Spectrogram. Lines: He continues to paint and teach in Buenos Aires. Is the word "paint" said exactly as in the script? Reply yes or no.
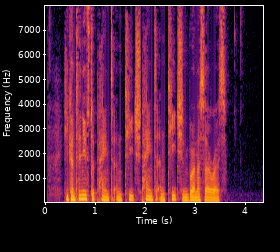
yes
